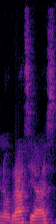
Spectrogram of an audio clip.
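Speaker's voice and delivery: usual speaking voice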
